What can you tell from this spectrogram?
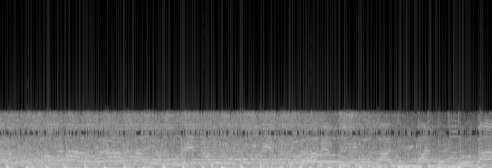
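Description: Live praise music from a full band, with a steady drum beat under singing voices.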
